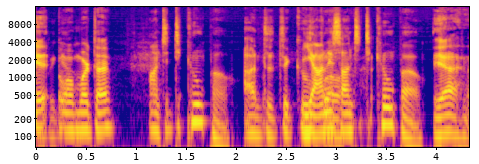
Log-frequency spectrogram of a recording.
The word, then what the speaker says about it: Antetokounmpo: I mean, of course, you hear stories about didn't Giannis Antetokounmpo not even start playing basketball until he was 15 or 16 or something.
